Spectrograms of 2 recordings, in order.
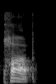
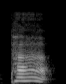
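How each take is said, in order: First: It is said in a plain Californian accent. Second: It is said in a Midwestern accent. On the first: The speaker calls it wrong. "it's not pop" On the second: The speaker calls it right. "I can tell it's a Midwestern accent"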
